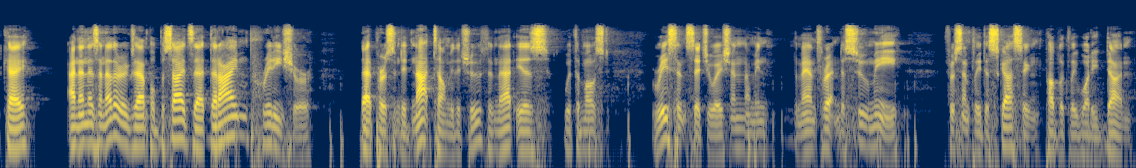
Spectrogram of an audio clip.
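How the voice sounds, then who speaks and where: A man's voice: deep voice, normal speed, a bit bright, slight background noise. A man, a pastor, telling a story from the pulpit in an earnest, emphatic sermon.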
